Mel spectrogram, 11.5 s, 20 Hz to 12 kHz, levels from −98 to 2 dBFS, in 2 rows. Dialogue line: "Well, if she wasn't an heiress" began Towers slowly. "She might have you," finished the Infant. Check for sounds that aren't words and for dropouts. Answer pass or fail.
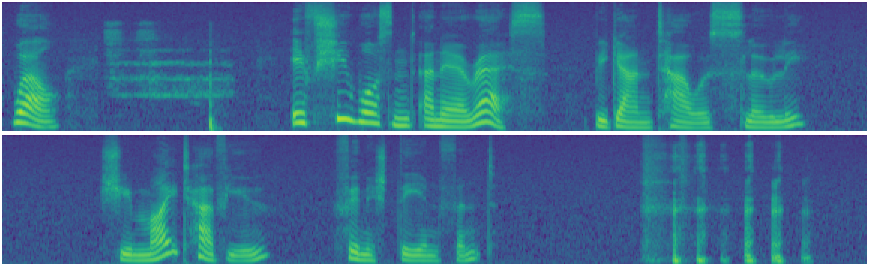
fail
